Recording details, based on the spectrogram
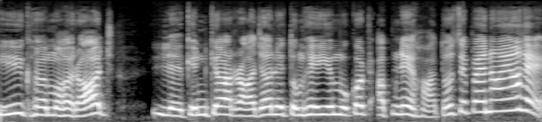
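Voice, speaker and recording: This is a female-sounding voice in a put-on character voice. The pace is moderate. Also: fairly high pitch for a woman. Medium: read story.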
